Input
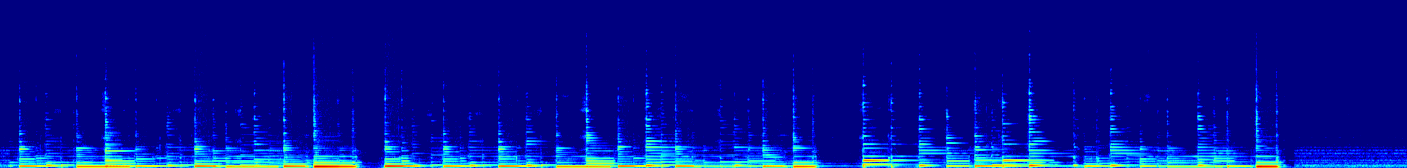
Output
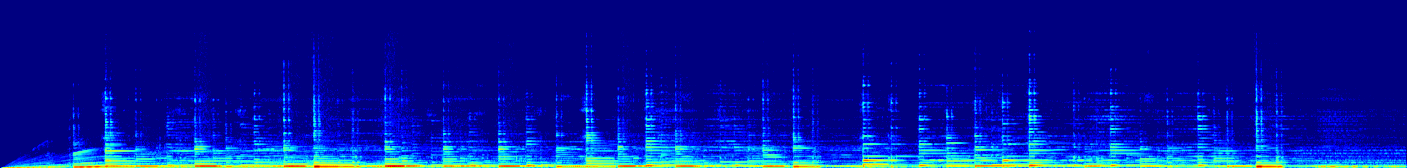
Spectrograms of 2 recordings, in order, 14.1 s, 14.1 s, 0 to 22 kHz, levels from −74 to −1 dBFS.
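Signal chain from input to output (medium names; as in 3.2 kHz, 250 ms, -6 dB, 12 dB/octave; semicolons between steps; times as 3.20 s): tape start-up on the opening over 0.98 s; doubling 48 ms -6 dB; echo that smears into a reverb 790 ms, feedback 44%, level -12 dB; trim +2 dB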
